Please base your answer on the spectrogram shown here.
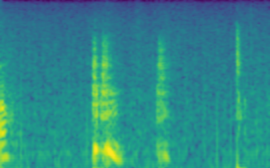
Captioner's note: clears throat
